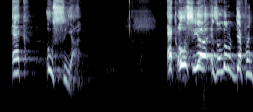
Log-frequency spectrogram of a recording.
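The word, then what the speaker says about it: ἐξουσία: The Greek word here is pronounced ekousia.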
